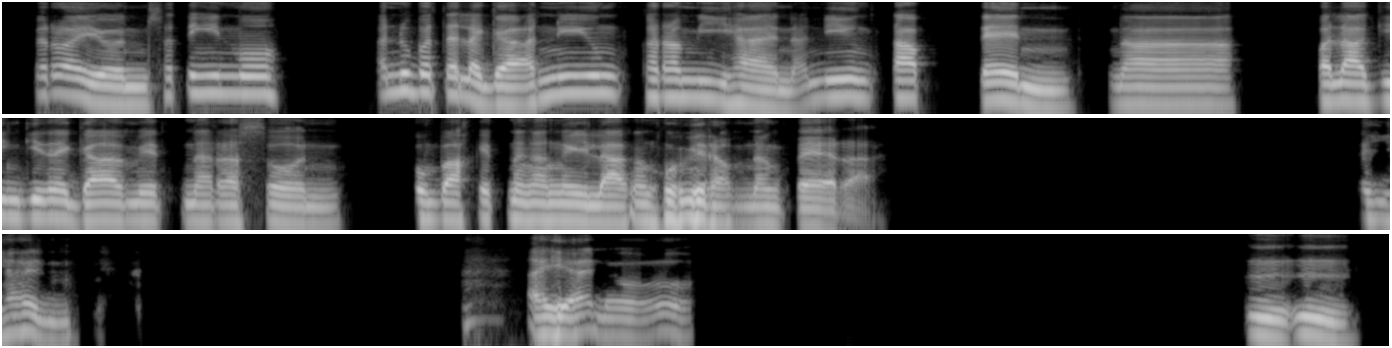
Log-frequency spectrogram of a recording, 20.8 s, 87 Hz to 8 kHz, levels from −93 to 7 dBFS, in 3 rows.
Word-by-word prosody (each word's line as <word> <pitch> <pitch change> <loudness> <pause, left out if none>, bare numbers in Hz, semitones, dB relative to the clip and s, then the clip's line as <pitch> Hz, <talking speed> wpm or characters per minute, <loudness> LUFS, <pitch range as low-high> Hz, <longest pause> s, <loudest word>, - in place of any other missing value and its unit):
Pero 200 +1 -5
ayon, 140 -8 +2
sa 185 - -10
tingin 205 +1 -2
mo, 200 -2 +1 0.5
ano 215 +3 +1
ba 215 - +3
talaga, 145 -10 +3
ano 185 +3 -2
yung 210 0 +2
karamihan, 150 -10 -1
ano 155 +6 -7
yung 175 -1 +1
top 170 -1 +2 0.2
10 135 -7 +3 0.2
na 135 0 -2 0.9
palaging 150 0 +2
ginagamit 130 -3 +2
na 125 -1 -2
rason 115 -2 -2 0.4
kung 140 - +1
bakit 135 0 0
nangangailangang 130 -2 +2
humiram 140 -4 +4
ng 115 0 -3
pera? 105 -2 -2 2.4
Ayan. 135 -4 -5 2.2
Ayan, 140 +2 +1
oo. 130 +2 -8 2.7
Mm. 130 -4 +1
140 Hz, 85 wpm, -23 LUFS, 125-165 Hz, 2.7 s, humiram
